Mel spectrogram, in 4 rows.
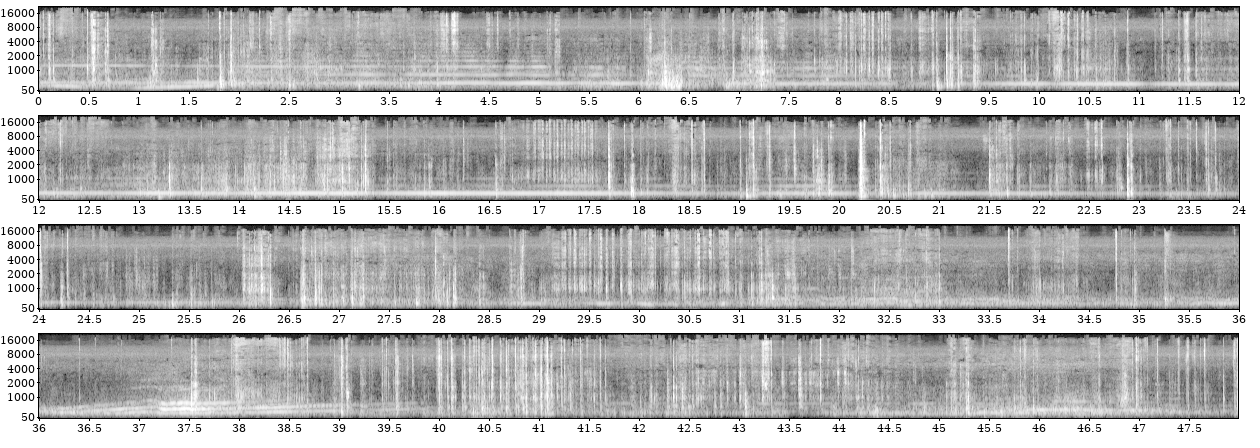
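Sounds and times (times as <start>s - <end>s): mat crinkling and rustling: 37.4s - 47.9s.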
